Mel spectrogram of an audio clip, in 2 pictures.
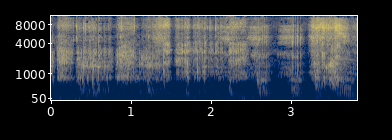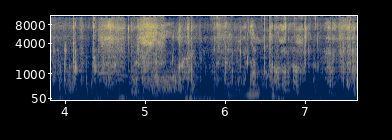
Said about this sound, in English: That's this is audio from the cat. So, that perhaps is somewhat similar to the sounds of some of the aliens in Halo. I think it sounds a lot like the grunts from the Covenant.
